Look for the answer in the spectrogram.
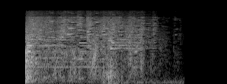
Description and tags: window breaking
the sound of a window shattering
shatter, broken, glass, window, break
